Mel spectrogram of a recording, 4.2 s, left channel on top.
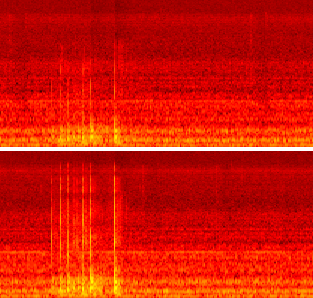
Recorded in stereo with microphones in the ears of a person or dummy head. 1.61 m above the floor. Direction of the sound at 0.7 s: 50° right (ahead or behind).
